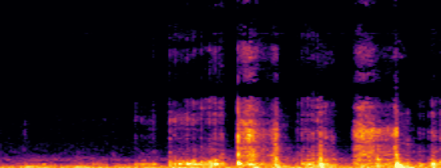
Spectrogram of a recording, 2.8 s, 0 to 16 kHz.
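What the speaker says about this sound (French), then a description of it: "Vous tournez votre feuille. Vous découpez encore face à vous" Scissors snip through a sheet of paper being cut for a 30 by 30 box, a soft close rasping and crunching in short repeated strokes with no talking.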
